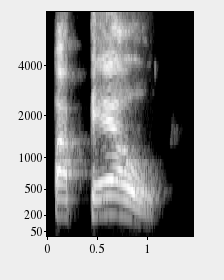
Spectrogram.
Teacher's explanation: O L forma um ditongo porque o L tem som de U. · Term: semivogal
